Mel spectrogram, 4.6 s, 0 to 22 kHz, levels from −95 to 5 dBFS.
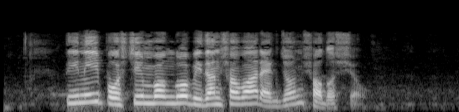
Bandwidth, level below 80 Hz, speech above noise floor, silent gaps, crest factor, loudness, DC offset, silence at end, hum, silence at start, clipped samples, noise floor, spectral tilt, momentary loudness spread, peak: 8 kHz; -62 dBFS; 46 dB; none; 16 dB; -16 LUFS; under 0.1%; 1 s; none; 0.65 s; under 0.1%; -63 dBFS; -4 dB/octave; 13 LU; -2 dBFS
